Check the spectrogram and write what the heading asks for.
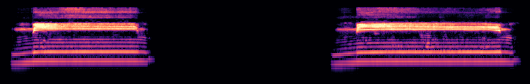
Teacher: দুটো ঠোঁটের শুকনো অংশ মিলিত হয়ে উচ্চারণ হয় মিম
